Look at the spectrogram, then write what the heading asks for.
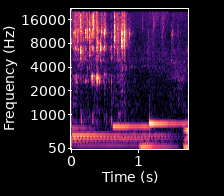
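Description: Water poured into a blender for an alkaline green smoothie: a close, bubbling splash with gurgling glugs that swell in short surges, loud and alone.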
